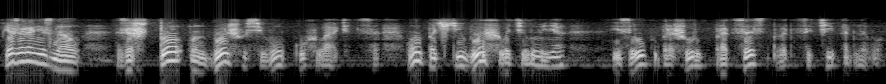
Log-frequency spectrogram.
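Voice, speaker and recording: A man reading a memoir as a scripted audiobook narration, with measured, dramatic phrasing and expressive delivery. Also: medium pitch, gravelly, breathy edge, no room sound. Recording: dull, muffled lo-fi audio.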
